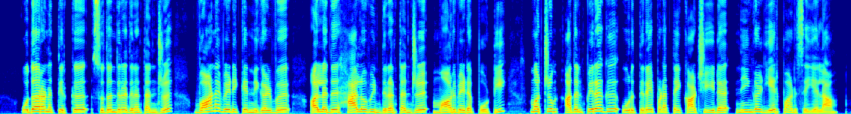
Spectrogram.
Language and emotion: Tamil, neutral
